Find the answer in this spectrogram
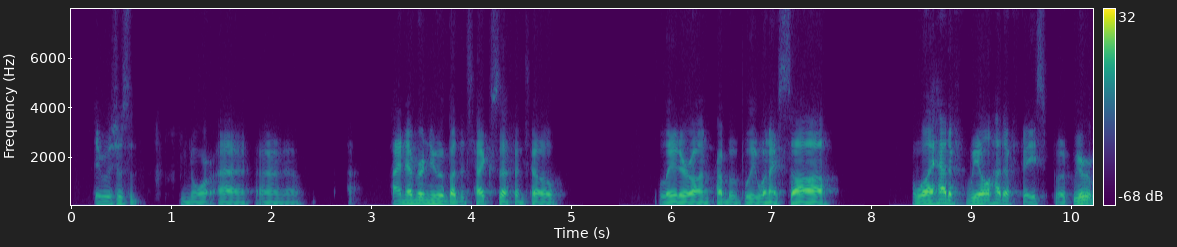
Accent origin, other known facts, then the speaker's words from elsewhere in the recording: Sonoma, California, United States; also born or lived in San Francisco; I grew up in Sonoma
